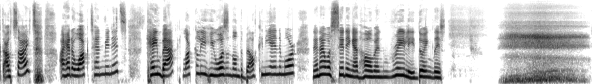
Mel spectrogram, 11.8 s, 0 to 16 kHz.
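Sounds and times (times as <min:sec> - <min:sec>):
speech: 0:00.0 - 0:09.2, 0:10.0 - 0:10.5
person breathing heavily and angrily: 0:09.0 - 0:11.8.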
